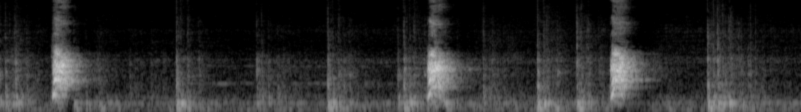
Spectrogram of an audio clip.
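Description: A small dog barking three times, short sharp barks spaced a few seconds apart, with quieter thumps in between.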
